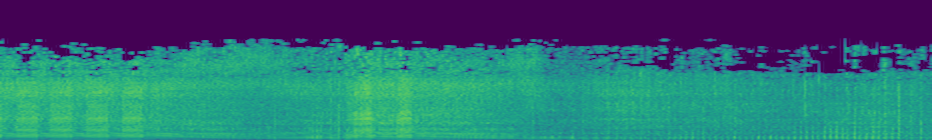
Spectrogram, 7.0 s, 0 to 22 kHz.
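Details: Freshly ported Stihl 031 AV chainsaw, exhaust port roof raised and transfers cleaned up: revs high, dips into the cut and pulls back strongly with a crisp clean note, no stutter; running better than ever, like brand new; normal under load.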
